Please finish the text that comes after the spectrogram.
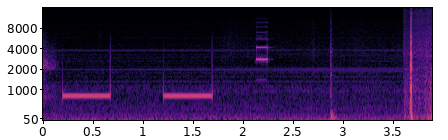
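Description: A phone gives message notification beeps: two steady, evenly spaced electronic tones, then a short higher chirp, followed by a couple of faint clicks against a quiet background.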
